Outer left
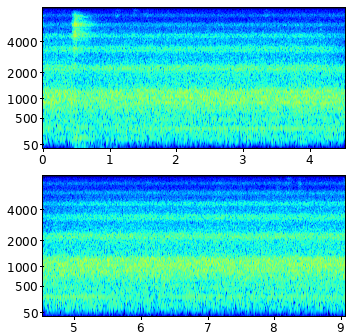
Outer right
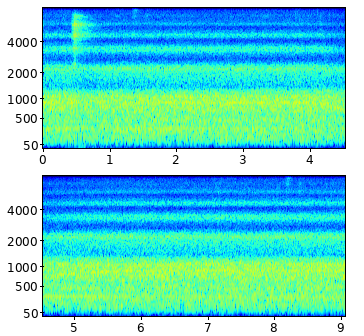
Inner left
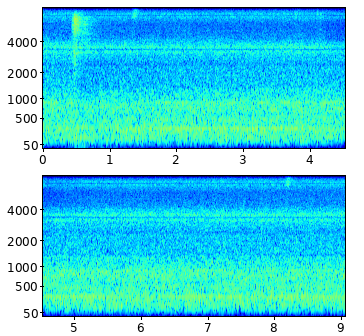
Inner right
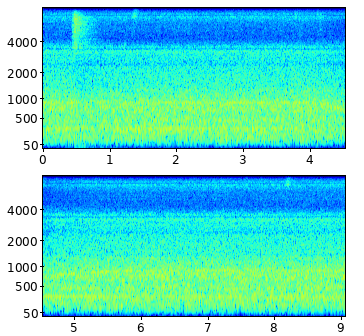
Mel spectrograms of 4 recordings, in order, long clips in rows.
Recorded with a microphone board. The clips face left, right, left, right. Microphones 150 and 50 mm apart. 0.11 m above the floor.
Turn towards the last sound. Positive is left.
turn(degrees=55)  # may be behind; listen again after turning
